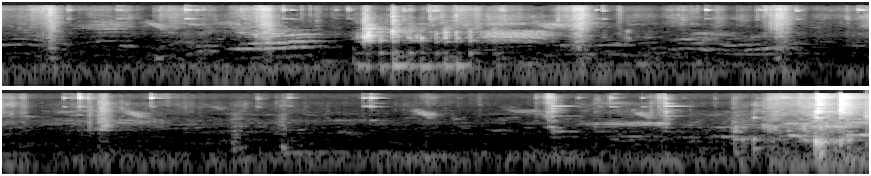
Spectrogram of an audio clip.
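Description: Bangles clinking with irregular sharp clicks as amaranth stems are cut against an upright blade set in a wooden block.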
